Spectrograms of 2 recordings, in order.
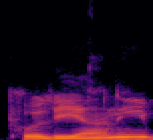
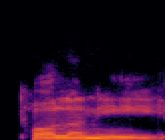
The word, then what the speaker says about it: Polanyi: Michael, so you know, I used to pronounce it as Polanyi, but yesterday I was like, oh, it's not Polanyi, it's Polanyi. I think it's Polanyi.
